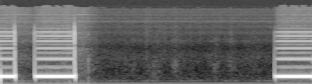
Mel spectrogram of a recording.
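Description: An outgoing telephone call rings out as a steady ringback tone in short paired bursts, then a long silent gap before the next ring begins, loud and clear with no voices.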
